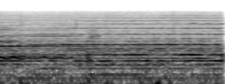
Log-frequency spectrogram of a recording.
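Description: Orchestra of an operatic score playing soft, sustained held chords as a sung note dies away at the very start.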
